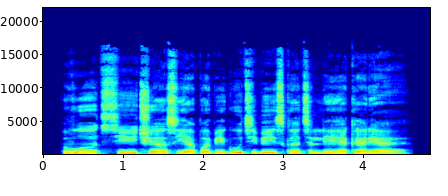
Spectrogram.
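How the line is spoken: Sarcastic sing-song girlish voice. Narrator (Russian): Язвительно отозвался курсант поющим девичьим голоском

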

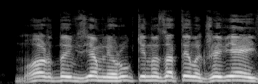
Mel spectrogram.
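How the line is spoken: Yell. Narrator (Russian): заорал старший

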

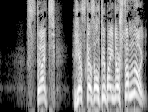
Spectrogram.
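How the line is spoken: Barked shout. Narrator (Russian): гаркнул придурок

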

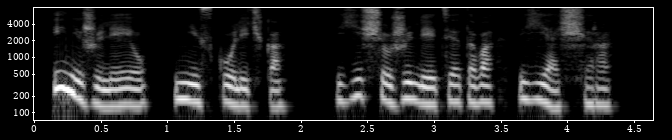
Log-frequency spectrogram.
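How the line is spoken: Very quiet. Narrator (Russian): добавила совсем тихо

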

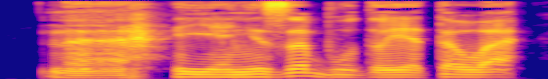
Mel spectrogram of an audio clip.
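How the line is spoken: Hiss through gritted teeth. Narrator (Russian): скрипя зубами, прошипел Жуков

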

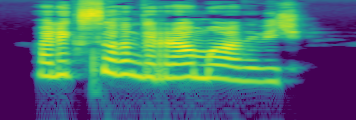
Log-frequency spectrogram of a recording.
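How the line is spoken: Joyful shout. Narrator (Russian): закричала Настя

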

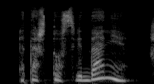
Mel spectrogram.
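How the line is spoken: Whispered question. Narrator (Russian): шепотом спрашивает Тезер

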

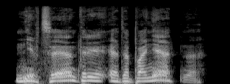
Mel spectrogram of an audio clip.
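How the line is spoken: Grumbling. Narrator (Russian): проворчал

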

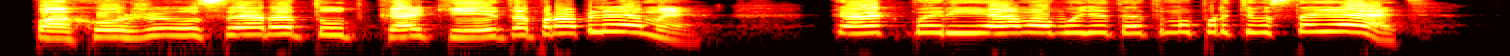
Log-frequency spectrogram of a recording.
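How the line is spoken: Shouting. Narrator (Russian): Крикнул Сущий Миг

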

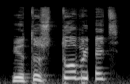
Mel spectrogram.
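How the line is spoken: Shrill squeal. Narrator (Russian): взвизгнул Костик

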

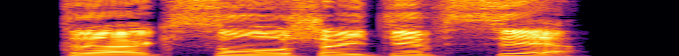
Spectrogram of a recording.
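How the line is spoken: Barking command. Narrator (Russian): рявкнула Амелия

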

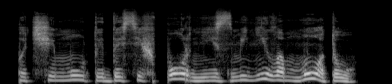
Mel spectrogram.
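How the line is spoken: Hissing. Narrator (Russian): прошипела

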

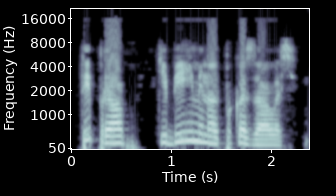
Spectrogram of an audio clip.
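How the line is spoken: Cheerful, chewing. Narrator (Russian): бодро прочавкала я

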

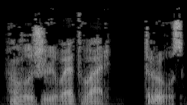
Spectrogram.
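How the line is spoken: Whisper. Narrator (Russian): шепнул Либель, сокрушенно помотав головой

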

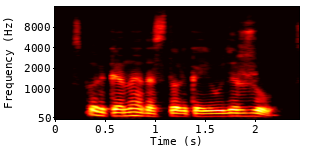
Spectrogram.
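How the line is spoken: Calm. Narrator (Russian): спокойно ответил я

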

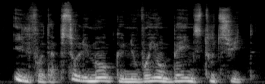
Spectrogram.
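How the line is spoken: Exclaimed. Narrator (French): s'exclama Holmes

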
